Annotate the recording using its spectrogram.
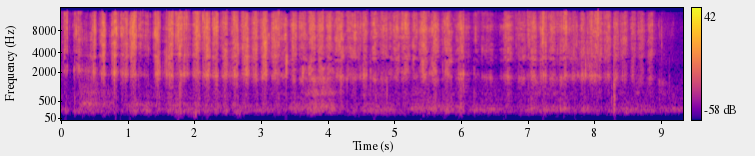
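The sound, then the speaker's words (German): Hail falling in a dense, rapid clatter of countless tiny hits, a bright hissing patter that keeps up steadily for about nine seconds with no voices. “Jetzt kommt das Geräusch des Hagels.”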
